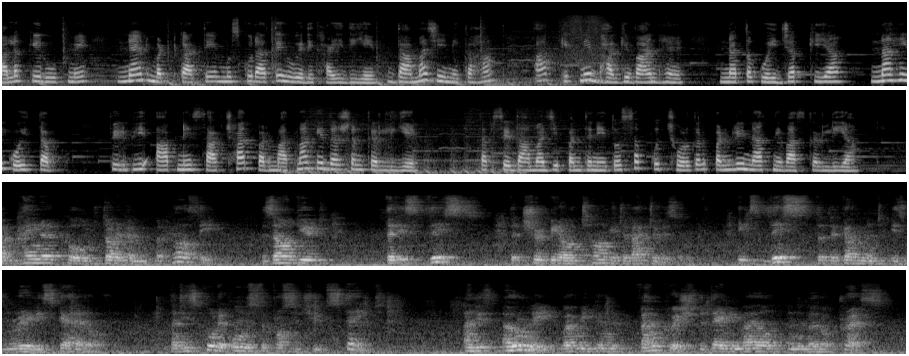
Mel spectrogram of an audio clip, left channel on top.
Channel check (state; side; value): different; both; correlation 0.00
